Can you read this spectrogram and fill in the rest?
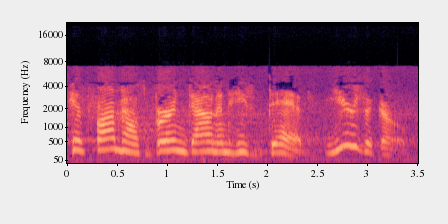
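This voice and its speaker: Brisk, skeptical American wife, muffled radio drama. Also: female voice, on the high side, expressive. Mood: exasperated, fond. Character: loving, practical, skeptical wife of an accident survivor. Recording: muffled, faintly noisy 1970s radio recording.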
